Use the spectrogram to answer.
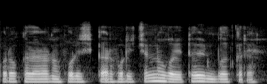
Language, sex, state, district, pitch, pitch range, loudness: Chakma, male, Tripura, Unakoti, 125 Hz, 120-130 Hz, -15 LUFS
